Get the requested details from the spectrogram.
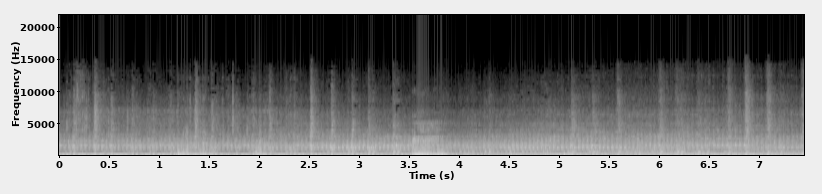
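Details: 2001 (possibly 2002) Polaris Trail Blazer two-stroke after new air or fuel filter and pull cord, brake and transmission fluid work: steady, even burble at idle with no misses, knocks or surging; sounds healthy.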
